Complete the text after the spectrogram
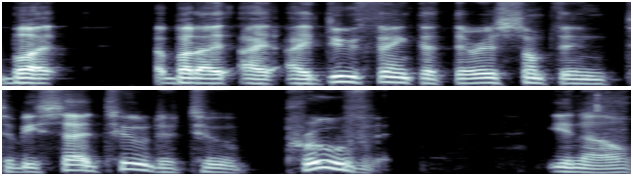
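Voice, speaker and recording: A man with an American accent, medium in pitch, at a moderate pace, with big swings in loudness and long, frequent pauses, on a very clean recording with a silent background. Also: lively intonation, dry, close sound with no echo. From Long Island, New York. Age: 40s. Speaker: podcast host. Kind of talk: casual chat. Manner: halting.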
